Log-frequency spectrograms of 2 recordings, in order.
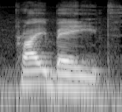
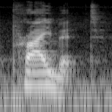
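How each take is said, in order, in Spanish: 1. La terminación es un sonido 'ate' completo y claro. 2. La terminación es un sonido 'it' corto y átono. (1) "No es private" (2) "sino private"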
